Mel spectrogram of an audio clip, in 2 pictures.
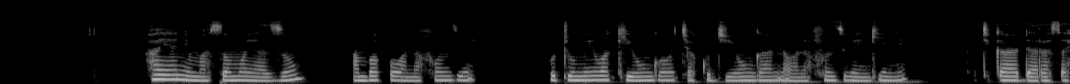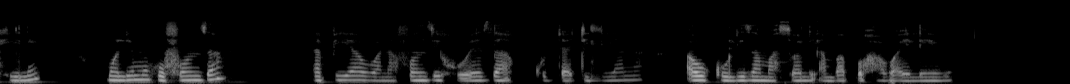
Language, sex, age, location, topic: Swahili, female, 25-35, Nairobi, education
